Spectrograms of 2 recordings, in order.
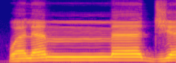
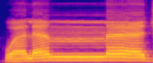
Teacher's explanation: make sure that the G sound is a plosive sound and that it is not a fricative sound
